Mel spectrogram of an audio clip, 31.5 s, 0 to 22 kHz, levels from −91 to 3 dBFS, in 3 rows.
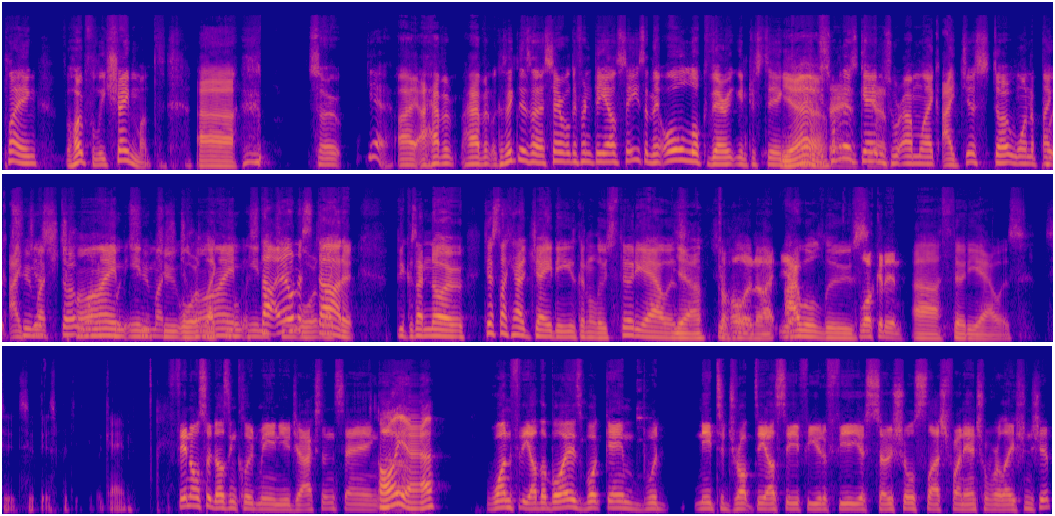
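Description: From 10.42 to 13.96 s, just after "just don't want to" and ending before "because I", the speech runs as a doubled audio track. A second full-band copy trails the original by about a second at roughly 5 dB lower. It has no reverberant tail or room colouring, and it cuts in and out abruptly at both ends. The likely cause is a second, slower capture path feeding the same mix, or an edit that left two misaligned copies in place.

At 15.01 to 15.10 s, right after "because I", there is a short stall from a late packet. The packet missed its playout time, the jitter buffer ran dry, and the receiver stretched the preceding sound by 64 ms until it arrived. It then resumed from the same point, so nothing is lost. The same fault returns at 25.12 to 25.22 s with a 77 ms fill. Each stall adds its fill length to the end-to-end delay.

From 17.06 to 17.53 s a jitter buffer speed-up runs at 112%. The buffer had grown past its target, so the receiver trimmed repeated pitch-period-length slices, roughly 70 ms in total. 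The speech sounds briefly rushed at unchanged pitch. A milder pass at 104% from 29.11 to 30.14 s removes around 50 ms.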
